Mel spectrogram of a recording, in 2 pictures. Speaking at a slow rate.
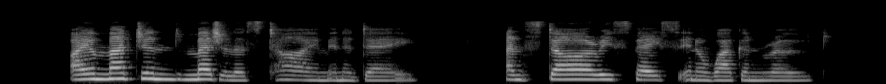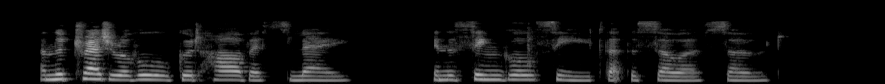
Yes: slow, 100 wpm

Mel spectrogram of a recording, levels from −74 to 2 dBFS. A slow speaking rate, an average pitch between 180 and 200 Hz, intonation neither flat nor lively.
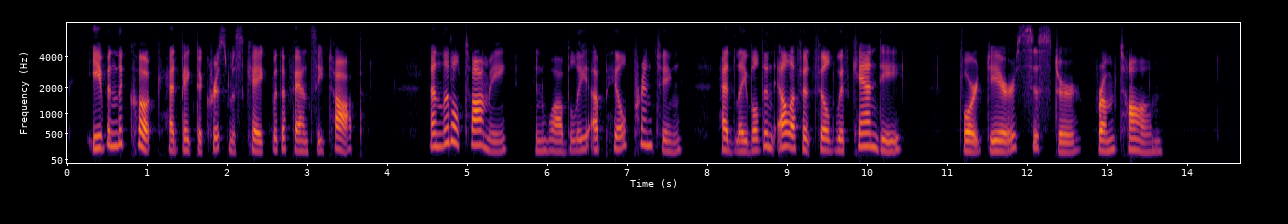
Yes: slow, 125 wpm; high, 190 Hz; average, 4.7 semitones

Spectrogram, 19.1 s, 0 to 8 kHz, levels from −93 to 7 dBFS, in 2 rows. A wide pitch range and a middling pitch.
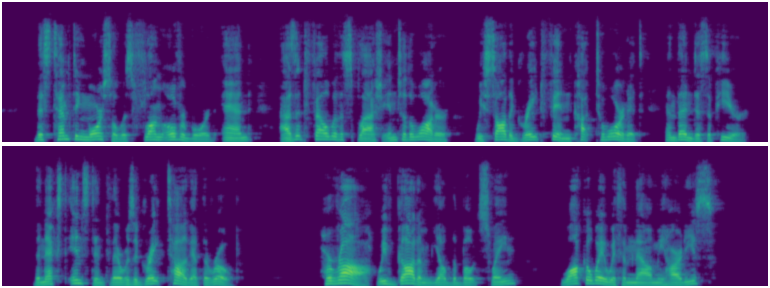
Yes: wide, 5.9 semitones; medium, 145 Hz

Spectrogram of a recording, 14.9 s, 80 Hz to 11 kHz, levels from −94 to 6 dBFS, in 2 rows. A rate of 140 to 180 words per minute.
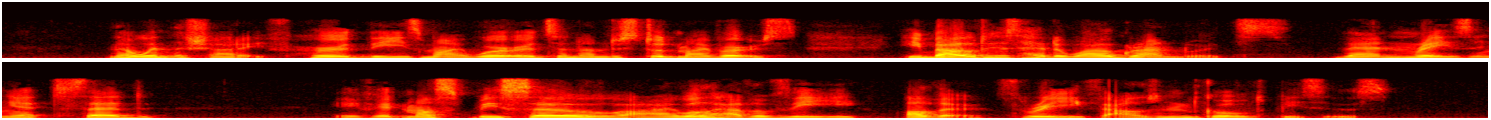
Yes: average, 150 wpm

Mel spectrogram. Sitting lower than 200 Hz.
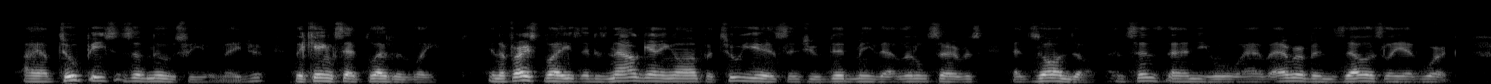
Yes: low, 135 Hz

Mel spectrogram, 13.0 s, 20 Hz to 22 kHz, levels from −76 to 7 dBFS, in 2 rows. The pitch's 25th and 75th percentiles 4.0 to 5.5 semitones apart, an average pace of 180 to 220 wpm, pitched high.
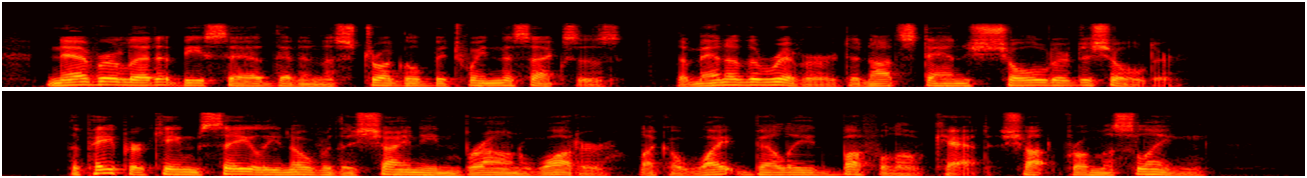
No: average, 4.3 semitones; average, 195 wpm; low, 100 Hz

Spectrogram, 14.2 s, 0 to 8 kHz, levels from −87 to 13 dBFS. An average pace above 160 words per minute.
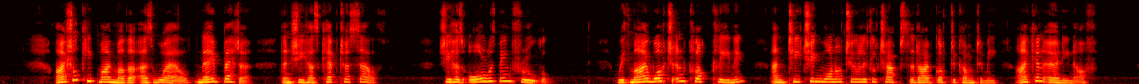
Yes: average, 180 wpm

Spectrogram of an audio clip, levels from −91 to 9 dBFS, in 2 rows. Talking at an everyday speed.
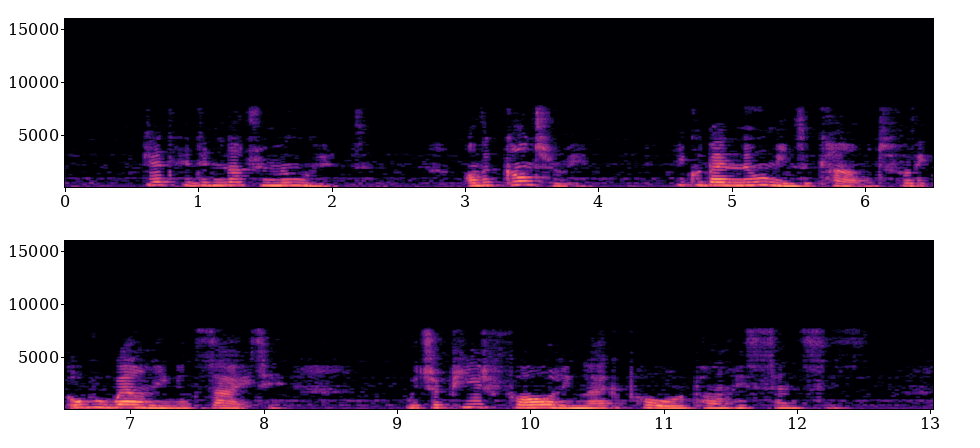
No: slow, 130 wpm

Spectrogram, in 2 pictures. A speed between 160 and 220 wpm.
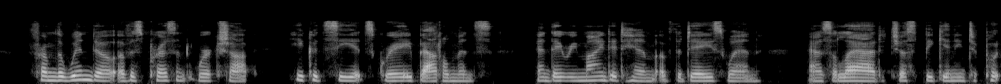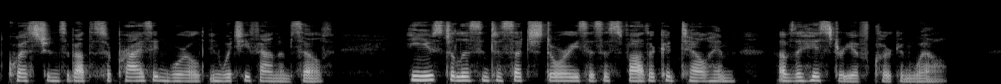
Yes: average, 170 wpm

